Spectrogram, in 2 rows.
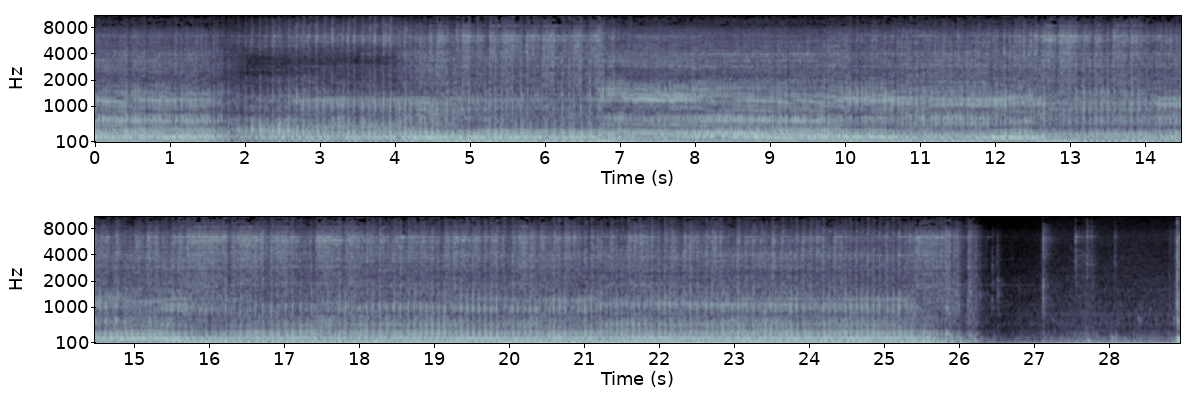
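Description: Lancaster Pump 655 chainsaw's Tecumseh-marked two-stroke engine running with no bar or chain fitted, revving up and down a few times and then holding steady at high revs. About 26 seconds in the revs drop sharply, then climb again near the end.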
